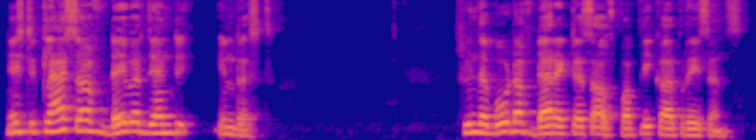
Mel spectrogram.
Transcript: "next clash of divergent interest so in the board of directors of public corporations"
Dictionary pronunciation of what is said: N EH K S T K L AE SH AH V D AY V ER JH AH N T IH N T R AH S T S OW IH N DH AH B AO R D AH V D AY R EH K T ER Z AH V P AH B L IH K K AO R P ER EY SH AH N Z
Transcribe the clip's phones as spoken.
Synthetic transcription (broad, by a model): N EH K S T K L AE S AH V D AY V ER JH AH N T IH N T R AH S T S IH N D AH B AO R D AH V D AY R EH K T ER S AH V P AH B L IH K K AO R P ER EY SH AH N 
